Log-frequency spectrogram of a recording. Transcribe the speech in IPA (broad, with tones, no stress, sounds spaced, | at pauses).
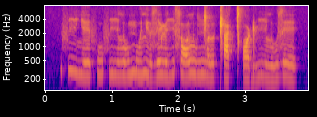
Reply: f iː˦˨ ʎ eː˨ f u˨ f iː˨ l u˨˦ m u˨˦ lʲ ɵ˨ z i˦˨ ɭ iː˨˦ s ɔ˨˦ l u˨˦ ŋ͡ǀ ɵː˨˦ ǁ a˨ ǀʰ ɔ˨ ɖʱ iː˦˨ l u˨˦ z eː˦˨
